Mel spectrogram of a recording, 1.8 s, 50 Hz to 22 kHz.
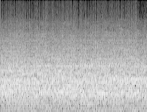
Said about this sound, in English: being drowned out by a crowd, I think around 20,000 people, screaming their heads off for the Pride of Broken Arrow at Lucas Oil Stadium on Saturday night. Listen to this.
